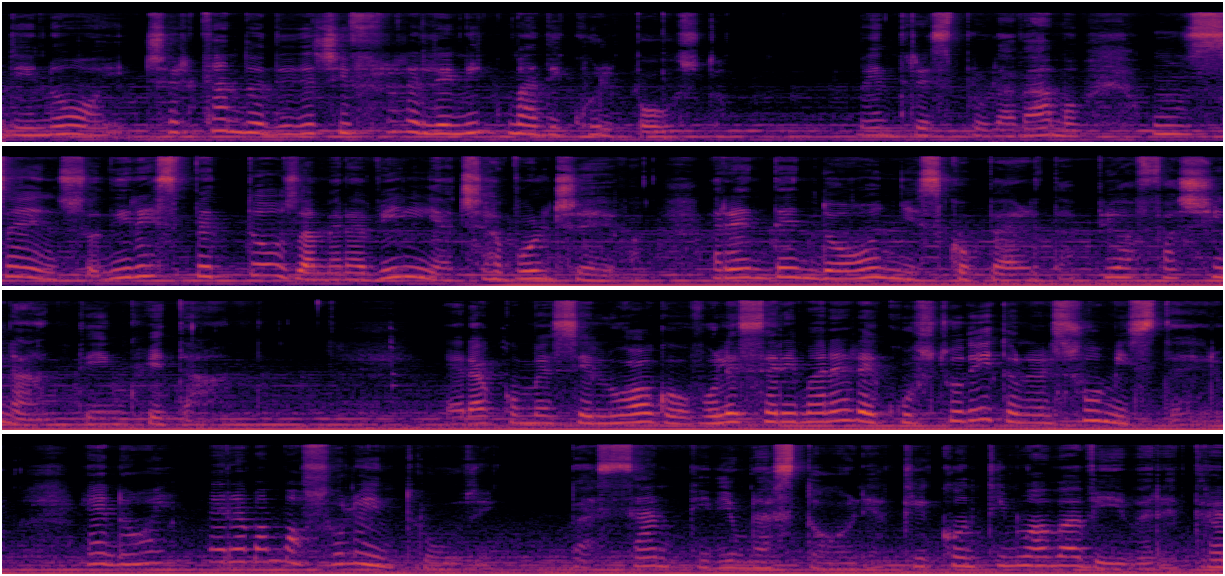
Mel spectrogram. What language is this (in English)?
Italian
